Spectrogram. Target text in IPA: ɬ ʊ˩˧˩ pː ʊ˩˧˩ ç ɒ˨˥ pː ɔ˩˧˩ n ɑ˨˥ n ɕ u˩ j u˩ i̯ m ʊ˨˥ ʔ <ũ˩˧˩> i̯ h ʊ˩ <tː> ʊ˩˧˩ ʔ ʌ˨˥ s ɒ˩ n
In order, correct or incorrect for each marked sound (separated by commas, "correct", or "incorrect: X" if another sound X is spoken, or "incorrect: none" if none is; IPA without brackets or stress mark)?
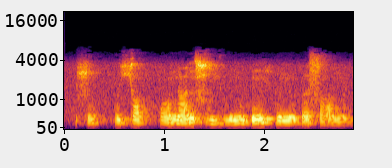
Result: correct, incorrect: n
